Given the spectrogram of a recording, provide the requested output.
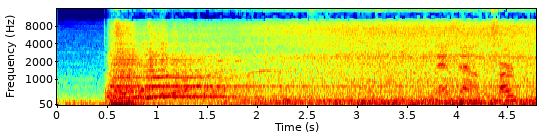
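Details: York package unit evaporator blower motor, newly replaced after a noise complaint, checked for correct rotation: kicks on and settles into a steady, even rush of air with a smooth hum, no scraping or rattle; blower runs healthy.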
